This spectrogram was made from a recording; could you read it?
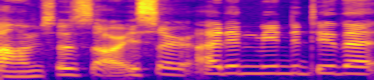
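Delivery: high, very high, blubbering fake sobbing. Imagining a server apologizing after a bad rating: mock crying. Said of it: "the person starts crying and says".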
